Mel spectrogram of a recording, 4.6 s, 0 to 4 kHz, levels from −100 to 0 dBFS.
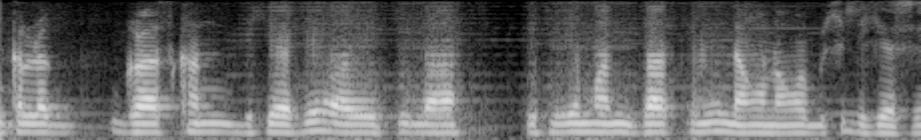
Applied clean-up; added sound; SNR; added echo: neural separator model SepFormer DNS4.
